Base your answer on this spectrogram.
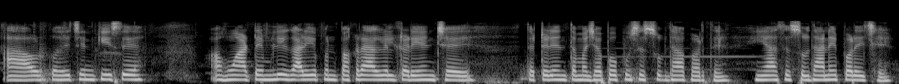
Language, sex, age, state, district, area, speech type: Maithili, female, 45-60, Bihar, Muzaffarpur, rural, spontaneous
